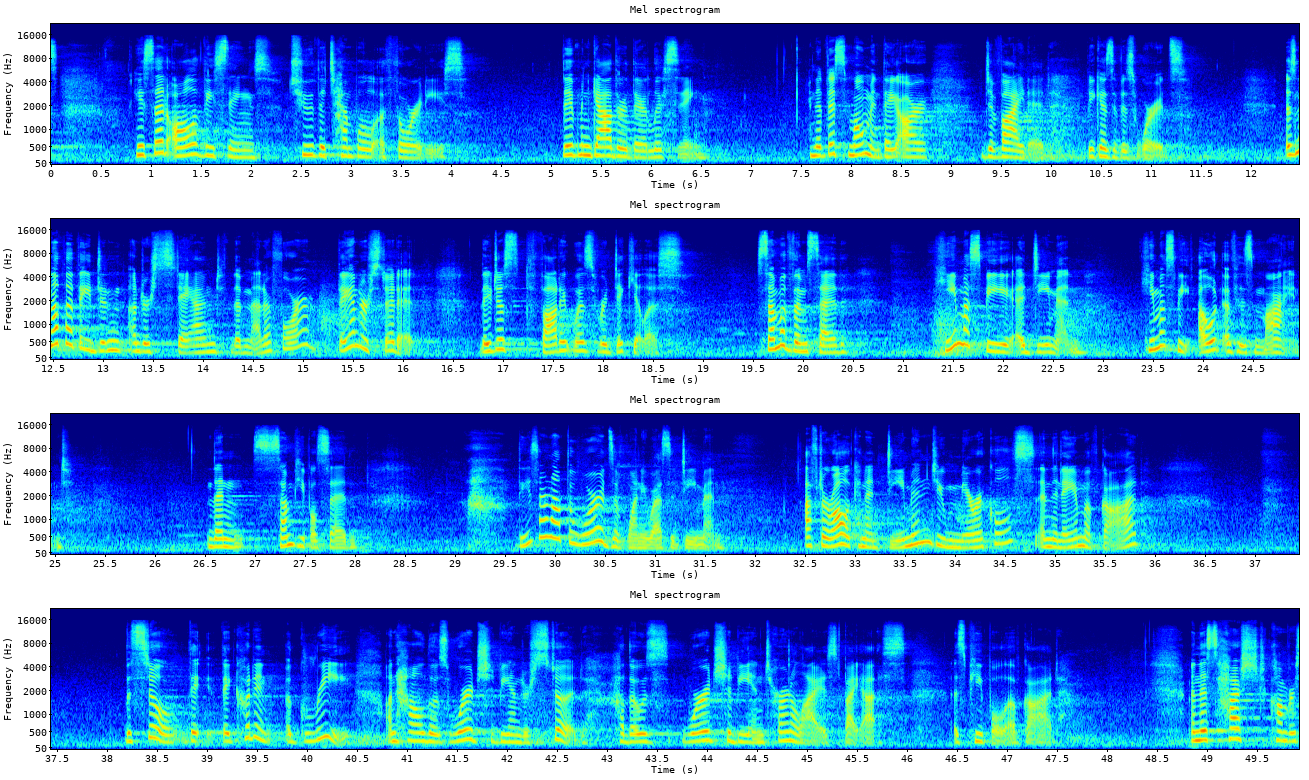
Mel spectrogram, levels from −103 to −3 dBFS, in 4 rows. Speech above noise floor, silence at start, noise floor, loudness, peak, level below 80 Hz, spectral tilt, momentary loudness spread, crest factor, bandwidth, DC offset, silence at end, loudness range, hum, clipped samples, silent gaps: 27 dB; 0 s; -63 dBFS; -36 LUFS; -16 dBFS; -78 dBFS; -4 dB/octave; 16 LU; 22 dB; 16 kHz; under 0.1%; 0 s; 4 LU; none; under 0.1%; none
